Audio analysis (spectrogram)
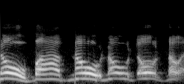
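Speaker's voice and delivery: mock very high, very slow, loud, drawn-out shout. Running over as a man rides off toward an embankment, retelling a yell. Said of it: "I'm yelling, I'm running over that way, yelling".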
